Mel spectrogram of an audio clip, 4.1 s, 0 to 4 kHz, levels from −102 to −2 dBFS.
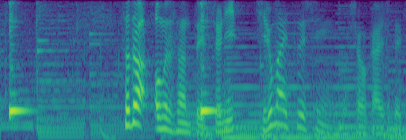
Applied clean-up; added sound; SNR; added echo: none; Cowbell; -1 dB; none.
